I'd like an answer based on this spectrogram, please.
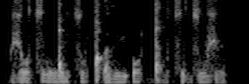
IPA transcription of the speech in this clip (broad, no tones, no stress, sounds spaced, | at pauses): ʒ o t͡s ʏ ŋ͡ǃ y t͡s u ǃʼ ɐ ð y ʔ o ɡ͡ǃ u t͡s ʏ d͡z u ʒ ʏ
